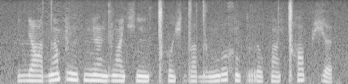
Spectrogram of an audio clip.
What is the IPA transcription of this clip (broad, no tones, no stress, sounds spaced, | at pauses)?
ʎ ɑ d ɑ̃ p v ĩ p ɲ œ̃ d v ɑ̃ ç ĩ ǀʰ o ç d ɒ d o ŋ o x õ p r o p ɑ̃ ǀʰ ɒ p ç œ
